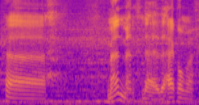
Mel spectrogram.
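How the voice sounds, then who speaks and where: A young man vlogging in a large gym, sore and worn out, talking haltingly with many fillers. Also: fairly low pitch, low-quality recording. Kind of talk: casual vlog chat. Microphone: handheld mic. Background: music playing.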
